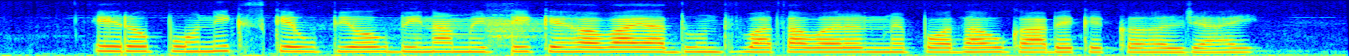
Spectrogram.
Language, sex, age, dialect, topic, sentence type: Magahi, female, 18-24, Southern, agriculture, statement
